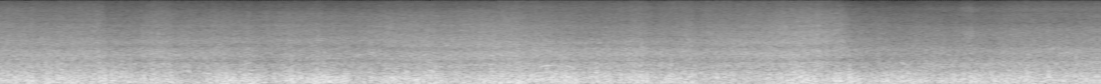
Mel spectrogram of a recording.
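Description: Wind blows hard and rumbles outdoors.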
